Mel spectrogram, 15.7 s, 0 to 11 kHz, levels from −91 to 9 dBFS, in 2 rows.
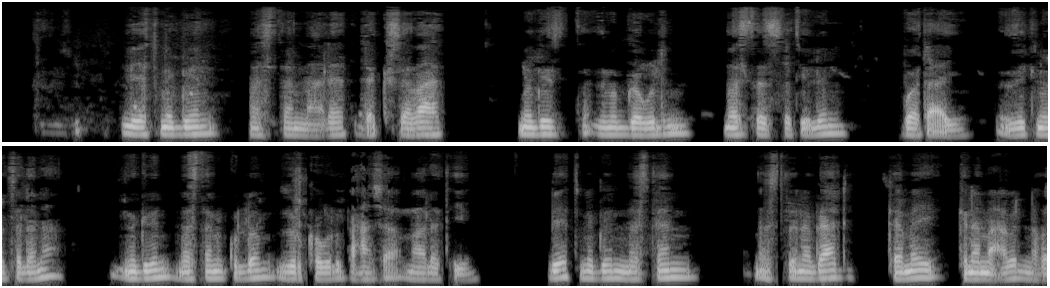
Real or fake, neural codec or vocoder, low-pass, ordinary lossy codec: real; none; 9.9 kHz; AAC, 32 kbps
